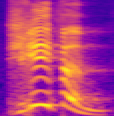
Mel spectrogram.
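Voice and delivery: loud, high shout of "seize him"; shouted command. A narrator's reading. Furious father orders soldiers to seize the knight, shouting. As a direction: bark the order at the guards. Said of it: "schreeuwde de vaaier".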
